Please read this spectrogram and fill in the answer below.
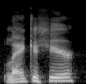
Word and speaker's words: Lancashire: to know and I know I'm probably gonna pronounce it improperly. Lancashier.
